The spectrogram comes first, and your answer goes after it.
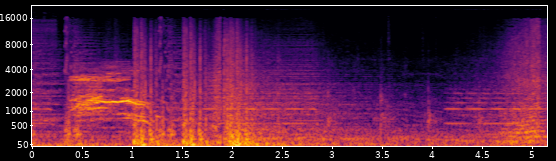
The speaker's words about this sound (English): Sorry, that's me being shot.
